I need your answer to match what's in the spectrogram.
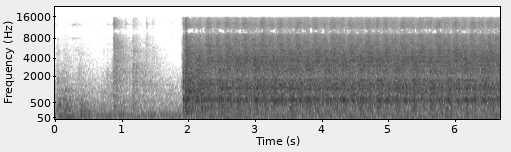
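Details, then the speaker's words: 1987 Volvo 240 GL wagon, first start after sitting an estimated 5+ years, fuel pumps cycled manually and clear gas at the line: brief cranking, then it catches and settles into a steady, even idle with no misfire or knock. "dang that is smooth"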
